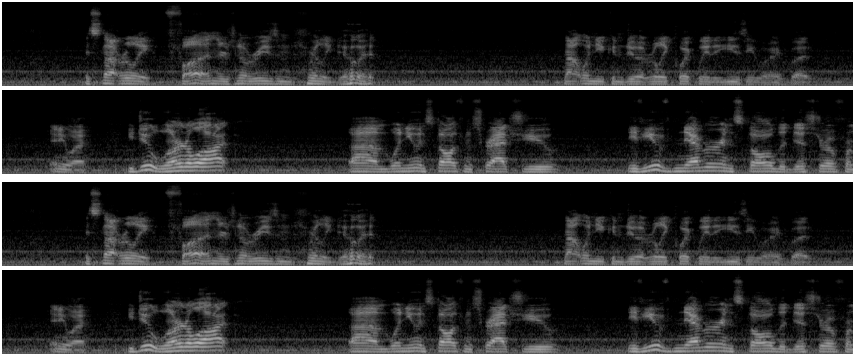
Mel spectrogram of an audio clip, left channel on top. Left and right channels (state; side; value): identical; both; correlation 1.00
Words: it's not really fun. There's no reason to really do it. Not when you can do it really quickly the easy way. But anyway, you do learn a lot when you install it from scratch. If you've never installed a distro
